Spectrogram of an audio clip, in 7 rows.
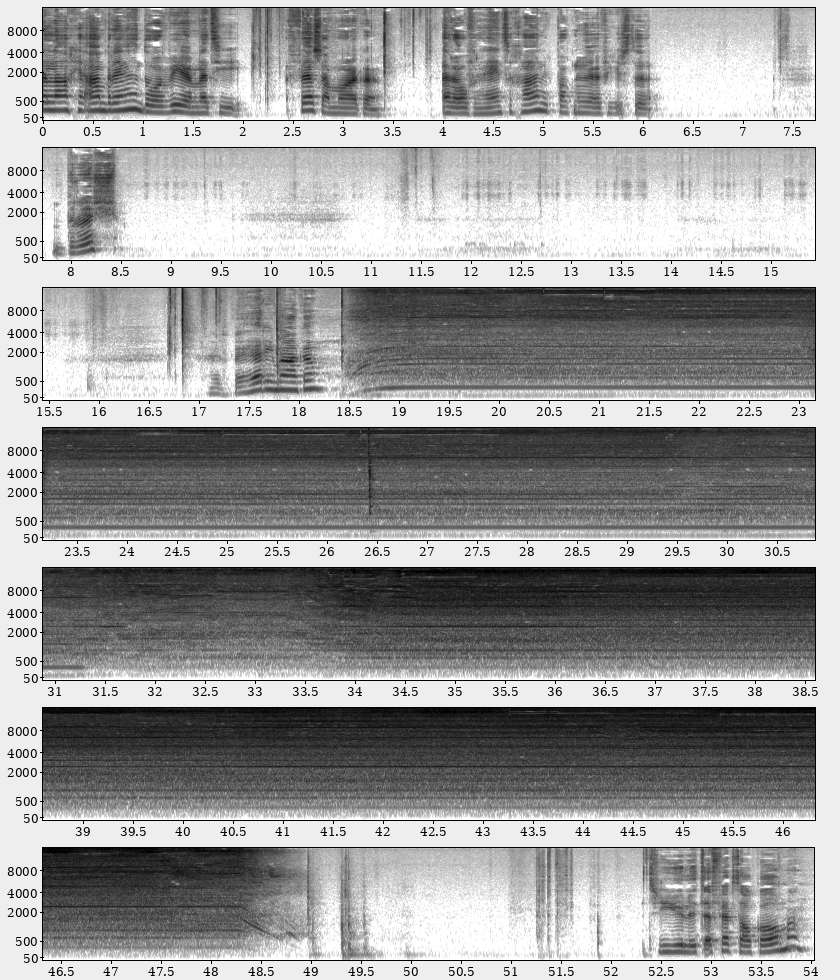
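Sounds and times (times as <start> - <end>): heat gun blowing: 18.4 - 49.1.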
